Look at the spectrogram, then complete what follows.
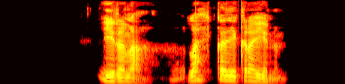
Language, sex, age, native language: Icelandic, male, 30-39, Icelandic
